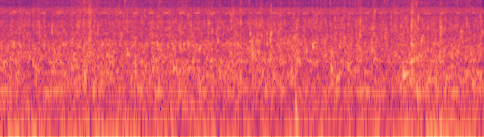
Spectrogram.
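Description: A cold, remote fishing creek flows steadily, a continuous broad rushing and trickling of water with small splashy gurgles, close by and even in level, with no voices.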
